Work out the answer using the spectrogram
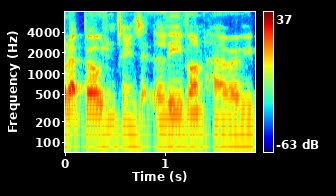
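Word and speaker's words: Leuven: Is it Leon? However you pronounce it. Luven.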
